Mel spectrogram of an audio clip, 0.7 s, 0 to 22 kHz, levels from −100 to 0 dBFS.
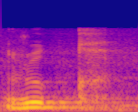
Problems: background sounds at intervals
